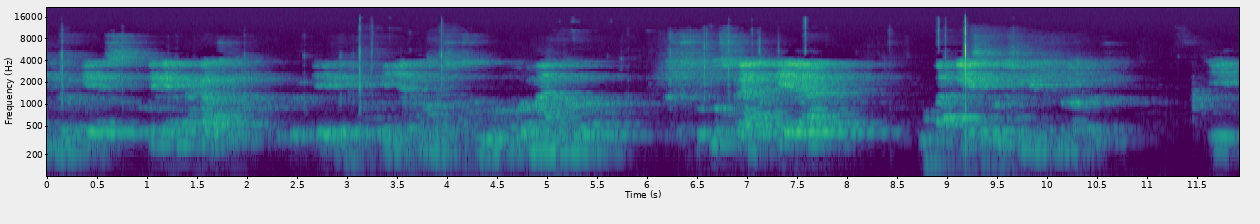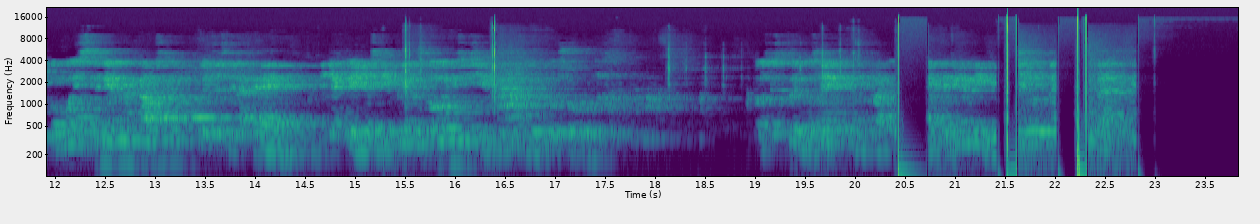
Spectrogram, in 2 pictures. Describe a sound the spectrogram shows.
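A man speaks with animation over an online call, heard through a loudspeaker in an echoing hall.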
